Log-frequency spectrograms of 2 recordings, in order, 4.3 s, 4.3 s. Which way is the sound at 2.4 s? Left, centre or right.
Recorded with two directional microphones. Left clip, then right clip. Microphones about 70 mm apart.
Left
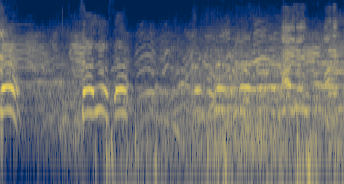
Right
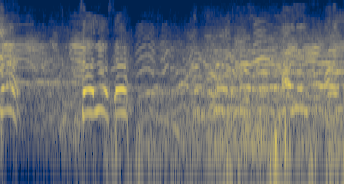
Centre.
